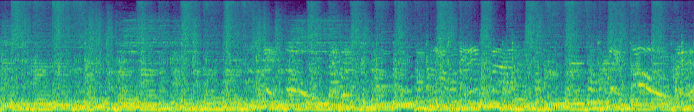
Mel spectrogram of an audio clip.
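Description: Punk rock band playing live, recorded from within the crowd: electric guitar, bass and drums at a steady, driving beat.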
